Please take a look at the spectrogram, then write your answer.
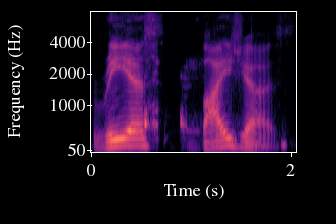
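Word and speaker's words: Rías Baixas: Rias Baixas. That's how you pronounce the area.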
